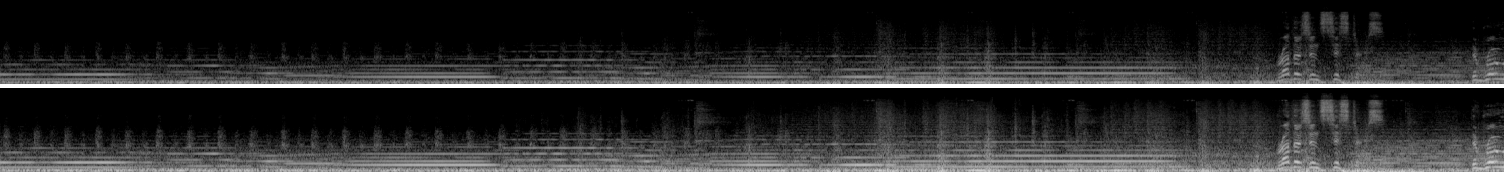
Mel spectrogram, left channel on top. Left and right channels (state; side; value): quieter; left; 10.8 dB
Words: Brothers and sisters, the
